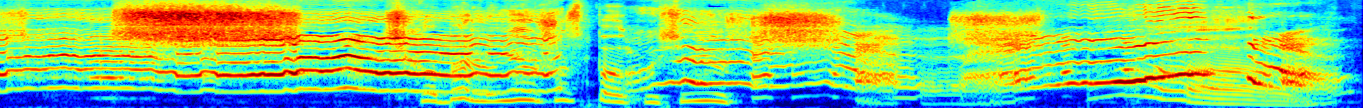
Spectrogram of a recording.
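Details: A Cocker Spaniel "sings" along with its owner, howling in long, wavering, high tones while a person's voice joins in.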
